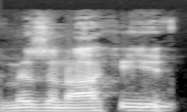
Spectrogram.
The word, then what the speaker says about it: Mizunami: The one thing that I mentioned, you kind of already mentioned it, was the fact that Ryo Mizunami, is that how you say it? – Mizunami.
